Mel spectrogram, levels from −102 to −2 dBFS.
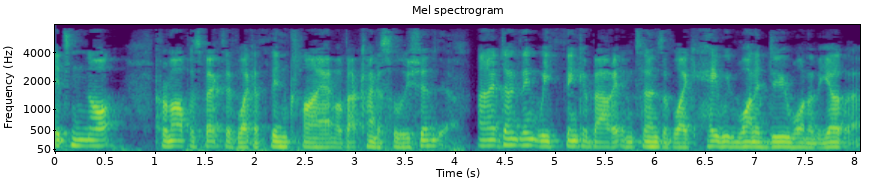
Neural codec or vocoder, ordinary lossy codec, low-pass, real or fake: codec, 16 kHz, 4 kbps, FunCodec, trained on LibriTTS, 50 frames a second; MP3, 32 kbps; 7.2 kHz; fake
